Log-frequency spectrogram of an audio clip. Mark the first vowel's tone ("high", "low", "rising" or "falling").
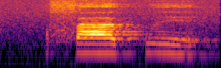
high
